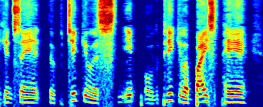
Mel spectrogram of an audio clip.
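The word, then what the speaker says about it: SNP: at the top and that's kind of pronounced snip is that the lingo which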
